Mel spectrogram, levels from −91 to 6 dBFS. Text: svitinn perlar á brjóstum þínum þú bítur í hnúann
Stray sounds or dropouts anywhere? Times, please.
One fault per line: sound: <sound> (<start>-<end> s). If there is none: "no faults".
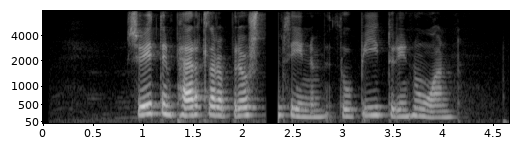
sound: dropout (2.2-2.4 s)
